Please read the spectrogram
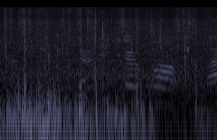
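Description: Horse cantering on grass turf, its hoofbeats dull low thuds that fade away about one and a half seconds in.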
